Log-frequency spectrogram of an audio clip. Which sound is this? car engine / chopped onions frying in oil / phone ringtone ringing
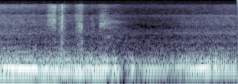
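car engine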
